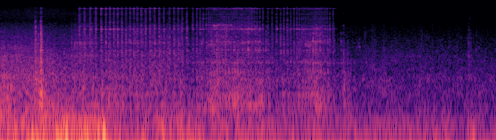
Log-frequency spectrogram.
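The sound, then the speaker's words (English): A sailboat winch ratchets in a rapid run of clicks for a few seconds as the flapping jib is sheeted in, over wind and water noise, then falls quiet. “I think I need to sheet in the jib.”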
